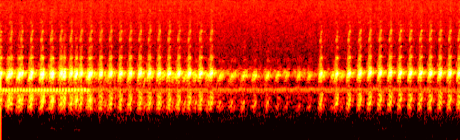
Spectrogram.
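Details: Tree frogs singing in a pond on an April night in north-east Italy: fast, evenly pulsed croaking notes, several per second, throughout. A steady, high trill of mole crickets runs beneath at the start.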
